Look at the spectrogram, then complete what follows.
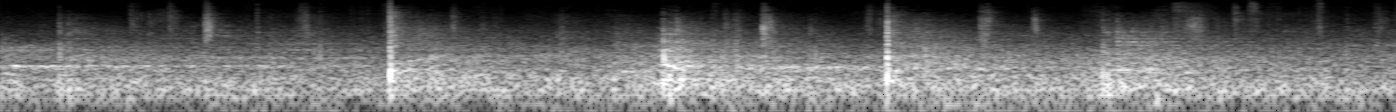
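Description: Tennis rally: the ball pops sharply off the rackets and the hard court every second or so, with the loudest hits about two seconds in and again midway, over the steady hum of an indoor arena.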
